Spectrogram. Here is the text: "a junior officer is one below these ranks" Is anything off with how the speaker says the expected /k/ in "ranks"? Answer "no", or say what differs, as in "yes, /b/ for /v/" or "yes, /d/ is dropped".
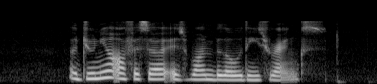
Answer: no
